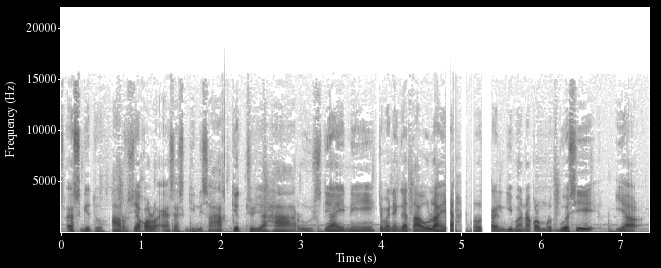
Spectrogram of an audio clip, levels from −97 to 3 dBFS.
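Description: At 4.82 s there's a digital broadcast dropout running to 5.40 s. The receiver muted on bad frames, punching short holes totalling 320 ms, the longest 128 ms, before sound resumed.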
